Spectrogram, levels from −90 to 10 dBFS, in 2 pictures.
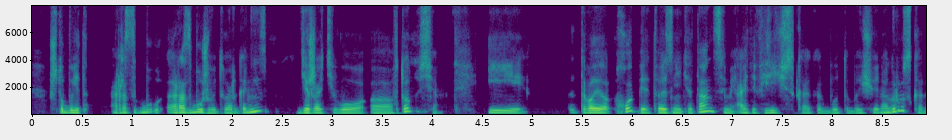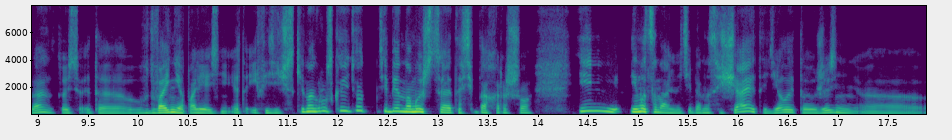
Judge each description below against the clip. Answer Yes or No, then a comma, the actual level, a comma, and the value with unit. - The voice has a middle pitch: Yes, medium, 145 Hz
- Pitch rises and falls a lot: Yes, wide, 6.8 semitones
